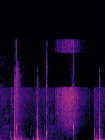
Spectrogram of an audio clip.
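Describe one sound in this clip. Leaves rustle and crunch as they are broken apart.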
